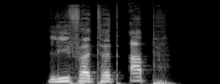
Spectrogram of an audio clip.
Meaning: inflection of abliefern: 1. second-person plural preterite 2. second-person plural subjunctive II
- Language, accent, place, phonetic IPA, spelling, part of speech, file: German, Germany, Berlin, [ˌliːfɐtət ˈap], liefertet ab, verb, De-liefertet ab.ogg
